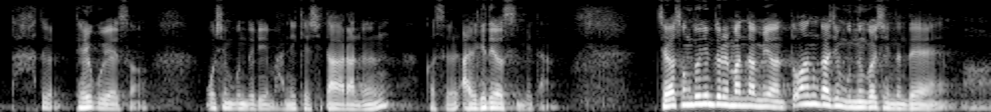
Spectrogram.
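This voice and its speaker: Gravelly male pastor in an echoing hall. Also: medium pitch, a little mellow. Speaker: pastor preaching. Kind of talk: sermon with conversational anecdotes. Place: church sanctuary during a service. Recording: reverberant hall, long echo.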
